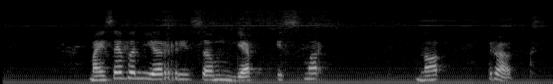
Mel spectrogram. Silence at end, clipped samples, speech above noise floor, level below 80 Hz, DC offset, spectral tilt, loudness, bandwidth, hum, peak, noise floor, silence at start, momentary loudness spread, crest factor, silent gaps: 0.15 s; under 0.1%; 23 dB; -56 dBFS; under 0.1%; -5.5 dB/octave; -30 LUFS; 15 kHz; 50 Hz at -50 dBFS; -12 dBFS; -52 dBFS; 0.05 s; 24 LU; 18 dB; none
